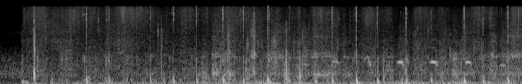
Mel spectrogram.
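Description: Footsteps swish and crunch through dry grass.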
